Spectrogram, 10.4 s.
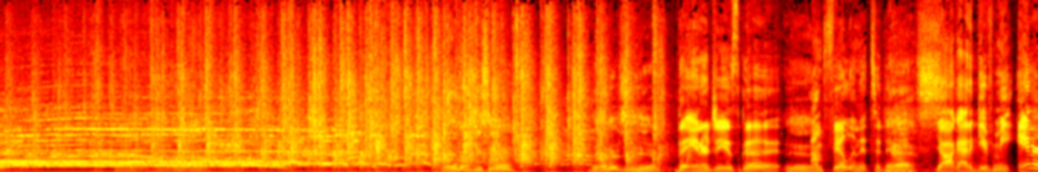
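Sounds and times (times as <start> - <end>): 
live studio audience cheering and whooping for a talk show host: 0.0 - 6.7
speech: 4.5 - 5.3, 5.9 - 10.3.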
